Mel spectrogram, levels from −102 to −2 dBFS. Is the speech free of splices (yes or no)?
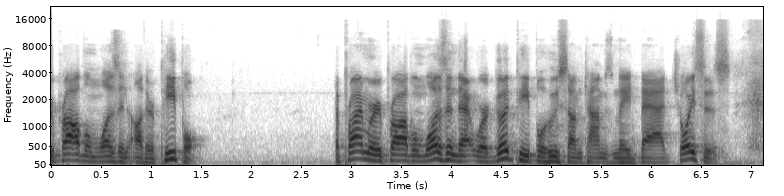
yes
